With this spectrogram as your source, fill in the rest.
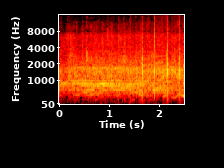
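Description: Scattered clapping from a small press conference audience announcing Michael Vick as Norfolk State head football coach, several sharp hand claps over a steady background murmur of the room.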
